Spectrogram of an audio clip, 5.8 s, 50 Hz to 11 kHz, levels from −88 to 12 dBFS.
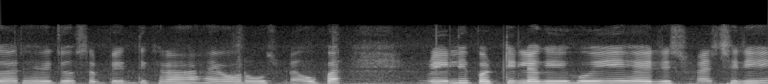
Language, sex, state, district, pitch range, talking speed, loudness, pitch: Hindi, female, Chandigarh, Chandigarh, 230-250 Hz, 175 wpm, -19 LUFS, 235 Hz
